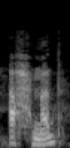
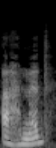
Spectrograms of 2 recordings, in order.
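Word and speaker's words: أحمد: you say muhammad or the name ahmad ahmad not ahmed so basically it's a heavy h and we substitute it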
